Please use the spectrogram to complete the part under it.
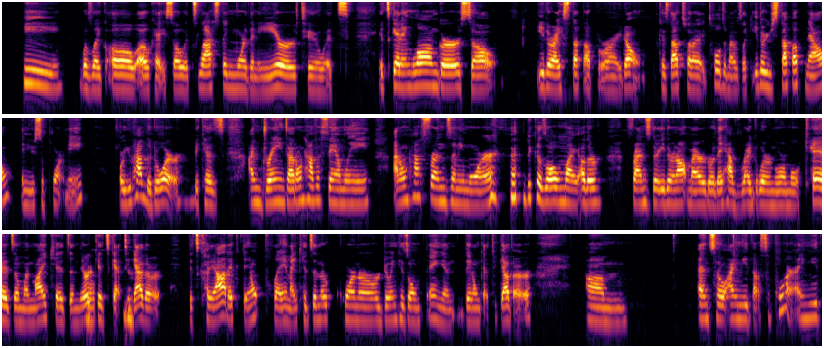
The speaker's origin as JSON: {"language": "English", "region": "New York", "country": "United States", "tie": "born or raised there", "said": "I was raised in New York in a public school"}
